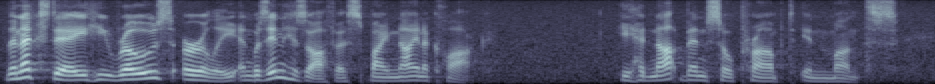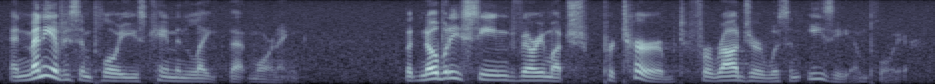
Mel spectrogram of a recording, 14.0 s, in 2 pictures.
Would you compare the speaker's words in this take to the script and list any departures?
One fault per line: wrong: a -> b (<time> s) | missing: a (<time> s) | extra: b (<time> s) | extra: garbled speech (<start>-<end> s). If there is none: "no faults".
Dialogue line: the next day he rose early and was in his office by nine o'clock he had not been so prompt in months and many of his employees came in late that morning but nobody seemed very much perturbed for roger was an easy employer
no faults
